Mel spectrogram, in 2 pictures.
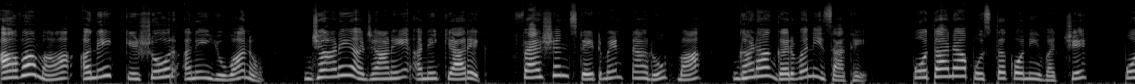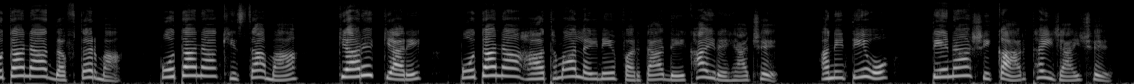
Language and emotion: Gujarati, neutral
